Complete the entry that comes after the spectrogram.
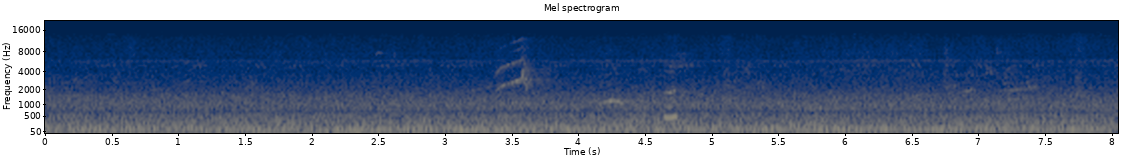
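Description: Outdoor ambience: a steady low rumble with a few faint bird calls, one a quick upward-sweeping chirp about three and a half seconds in.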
